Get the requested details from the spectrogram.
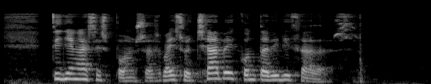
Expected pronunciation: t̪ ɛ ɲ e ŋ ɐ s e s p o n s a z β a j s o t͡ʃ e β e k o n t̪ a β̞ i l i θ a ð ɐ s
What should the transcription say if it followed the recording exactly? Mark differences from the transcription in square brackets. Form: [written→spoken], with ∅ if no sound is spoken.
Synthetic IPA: t̪ [ɛ→i] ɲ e ŋ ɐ s e s p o n s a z β a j s o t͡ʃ [e→a] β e k o n t̪ a β̞ i l i θ a ð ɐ s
